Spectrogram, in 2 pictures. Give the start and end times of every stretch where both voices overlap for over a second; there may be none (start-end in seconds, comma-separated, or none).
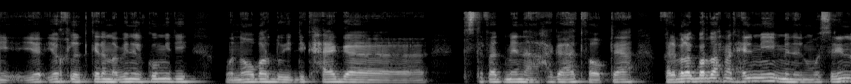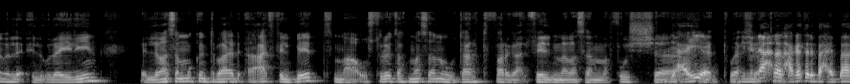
15.1-16.4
